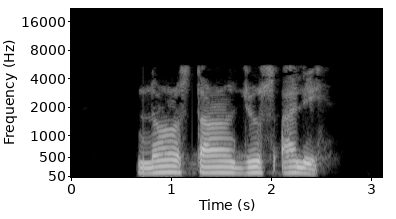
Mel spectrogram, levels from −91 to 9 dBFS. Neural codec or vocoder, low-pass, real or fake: none; 5.4 kHz; real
